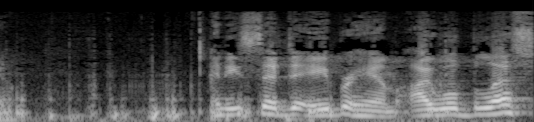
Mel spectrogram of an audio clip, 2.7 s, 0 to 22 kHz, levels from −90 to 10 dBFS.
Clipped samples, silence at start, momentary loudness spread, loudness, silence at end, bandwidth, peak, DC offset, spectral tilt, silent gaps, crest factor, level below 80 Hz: under 0.1%; 0 s; 18 LU; -16 LUFS; 0 s; 15.5 kHz; -2 dBFS; under 0.1%; -5 dB/octave; none; 14 dB; -38 dBFS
